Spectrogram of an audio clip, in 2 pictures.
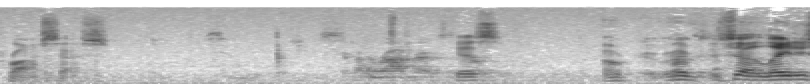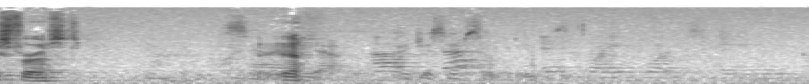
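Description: A middle-aged man speaks with animation into microphones.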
